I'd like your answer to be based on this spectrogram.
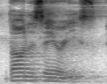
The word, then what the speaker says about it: Buenos Aires: Buenos Aires. Am I saying it right? – Yeah. – Buenos Aires.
